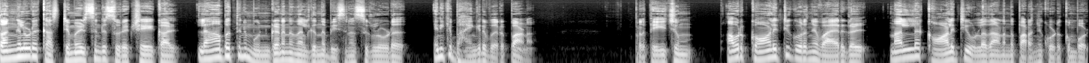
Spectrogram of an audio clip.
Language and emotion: Malayalam, disgusted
